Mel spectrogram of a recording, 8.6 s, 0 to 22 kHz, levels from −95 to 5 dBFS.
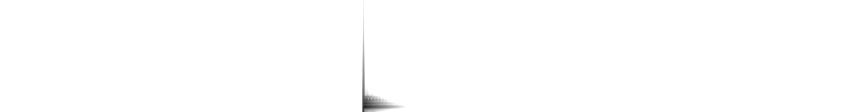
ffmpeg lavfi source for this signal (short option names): -f lavfi -i "aevalsrc='0.447*pow(10,-3*t/0.3)*sin(2*PI*195*t)+0.2*pow(10,-3*t/0.238)*sin(2*PI*310.8*t)+0.0891*pow(10,-3*t/0.205)*sin(2*PI*416.5*t)+0.0398*pow(10,-3*t/0.198)*sin(2*PI*447.7*t)+0.0178*pow(10,-3*t/0.184)*sin(2*PI*517.3*t)':d=0.63:s=44100"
